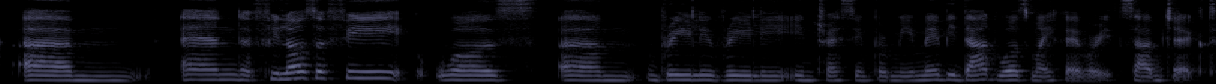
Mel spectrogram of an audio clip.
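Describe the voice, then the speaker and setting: Against a quiet background, a woman with an Italian accent speaks very slowly in a fairly low pitch, her tone dark and mellow and her intonation fairly even. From Italy, Turin. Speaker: podcast host. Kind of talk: personal storytelling. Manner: hesitant, many fillers.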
